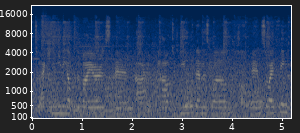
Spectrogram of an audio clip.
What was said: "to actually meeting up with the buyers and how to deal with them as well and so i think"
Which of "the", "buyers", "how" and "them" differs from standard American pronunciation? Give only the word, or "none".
none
